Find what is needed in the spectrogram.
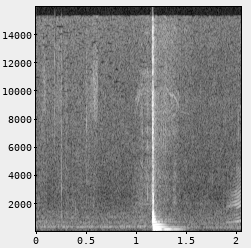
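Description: A heavy wooden log, pushed over from upright, lands on a dirt path about a second in: one loud thud with a brief hollow ring.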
